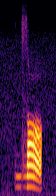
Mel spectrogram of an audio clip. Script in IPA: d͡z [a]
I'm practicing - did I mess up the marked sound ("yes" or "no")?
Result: yes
